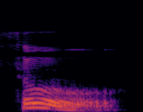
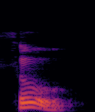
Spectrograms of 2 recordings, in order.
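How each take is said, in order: First: The vowel is drawn out long. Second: The vowel is short and clipped. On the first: "But if we add waw" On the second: "controlled by dhamma"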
